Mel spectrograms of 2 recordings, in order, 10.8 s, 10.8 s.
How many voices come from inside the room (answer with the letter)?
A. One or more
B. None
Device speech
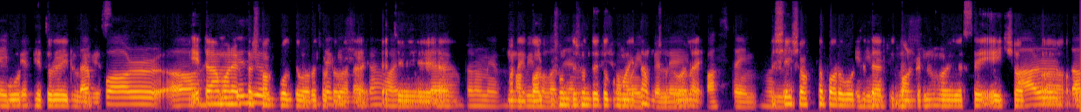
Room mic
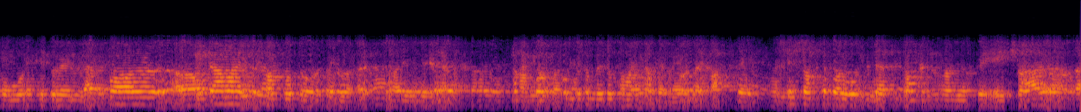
B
